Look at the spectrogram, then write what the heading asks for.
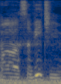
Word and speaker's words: ceviche: Tried some ceviche, and that's how you say it. Yeah, ceviche.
